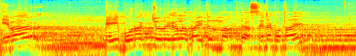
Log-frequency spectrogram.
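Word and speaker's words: بيت المقدس: এবার এই বোরাক চলে গেল বাইতুল মাকদাস। এটা কোথায়? বাইতুল মাকদিস, বাইতুল মাকদাস না, বাইতুল মাকদিস।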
